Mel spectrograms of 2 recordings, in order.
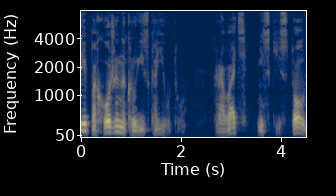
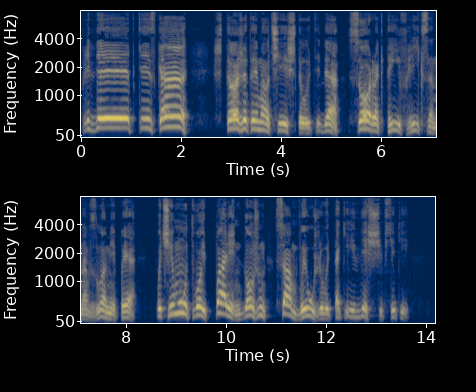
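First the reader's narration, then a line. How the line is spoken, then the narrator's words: Cheerful loud yell. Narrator (Russian): И бодро заорал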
